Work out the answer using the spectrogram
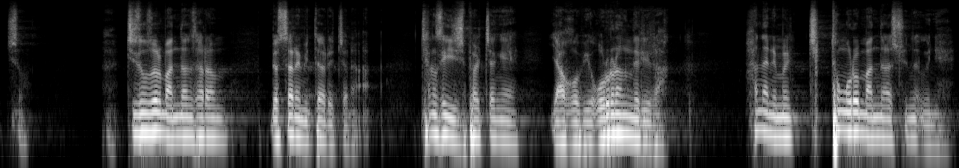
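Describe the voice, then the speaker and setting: A man's voice: medium pitch, fairly quick, darkish tone, long reverb tail. A male pastor giving a conversational, joking sermon to his congregation. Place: large church sanctuary.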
